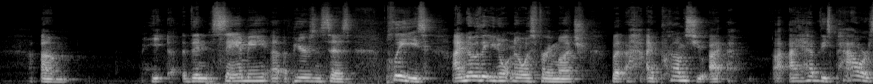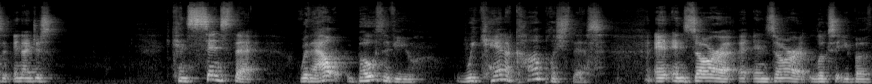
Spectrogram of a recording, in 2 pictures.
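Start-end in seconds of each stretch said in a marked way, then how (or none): 3.9-14.9 anxious, jittery elf voice, stumbling over words. Voicing a nervous elf who begs the group for help: nervous elf voice. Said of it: "who's the nervous elf".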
